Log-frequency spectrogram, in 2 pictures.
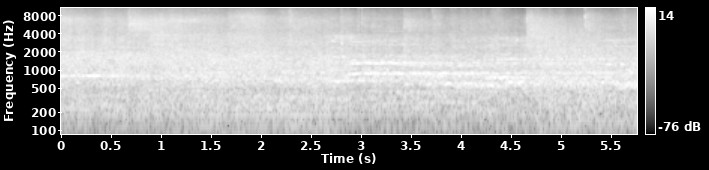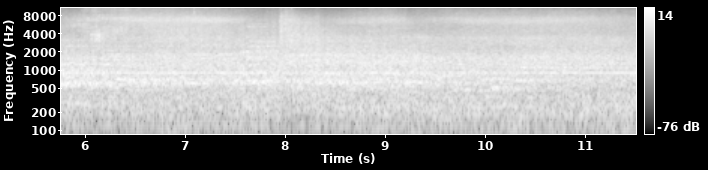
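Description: Ice skates scrape and carve across a rink.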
